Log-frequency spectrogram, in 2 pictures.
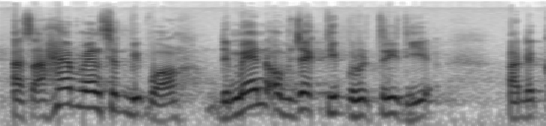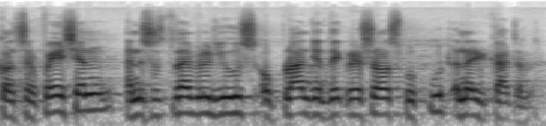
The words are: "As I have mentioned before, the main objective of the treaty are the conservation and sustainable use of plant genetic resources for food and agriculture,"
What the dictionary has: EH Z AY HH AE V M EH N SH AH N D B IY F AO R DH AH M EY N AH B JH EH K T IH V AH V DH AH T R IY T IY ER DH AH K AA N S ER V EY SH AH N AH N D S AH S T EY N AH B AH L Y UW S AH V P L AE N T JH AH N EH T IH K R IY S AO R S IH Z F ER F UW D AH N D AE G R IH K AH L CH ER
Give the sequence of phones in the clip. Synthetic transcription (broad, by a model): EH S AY HH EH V M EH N S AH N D B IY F AO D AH M EY N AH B JH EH K T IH F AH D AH T R IY T IY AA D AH K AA N S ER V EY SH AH N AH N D S AH S T EY N AH B AH L Y UW S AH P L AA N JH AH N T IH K R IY S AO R S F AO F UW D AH N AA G R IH K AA L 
